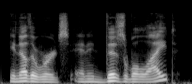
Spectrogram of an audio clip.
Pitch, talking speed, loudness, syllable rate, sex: 130 Hz, 190 wpm, -17 LUFS, 6.3 syllables/s, male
